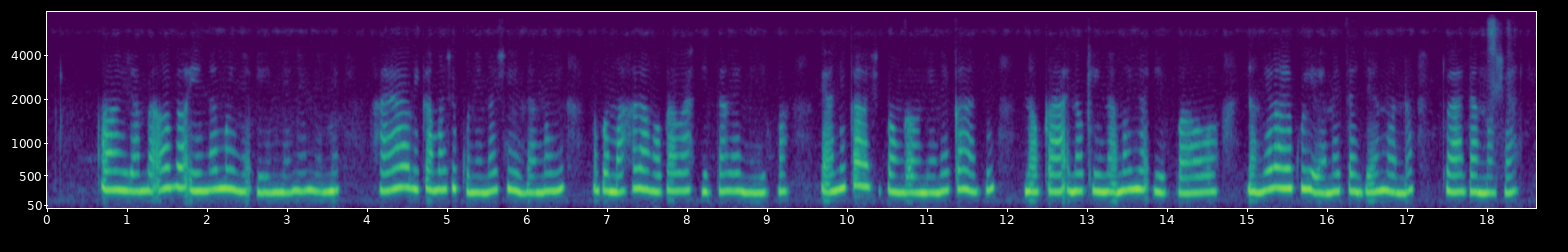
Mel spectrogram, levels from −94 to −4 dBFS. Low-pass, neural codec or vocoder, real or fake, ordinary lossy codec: 7.2 kHz; codec, 16 kHz in and 24 kHz out, 1 kbps, XY-Tokenizer; fake; Opus, 24 kbps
